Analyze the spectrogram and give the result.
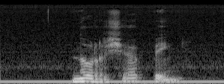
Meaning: a city in Östergötland, eastern Sweden, the tenth-largest city in Sweden
- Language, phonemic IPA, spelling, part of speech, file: Swedish, /²nɔrːˌɕøːpɪŋ/, Norrköping, proper noun, Sv-Norrköping.ogg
